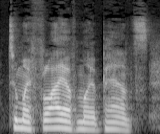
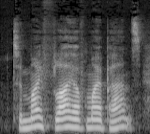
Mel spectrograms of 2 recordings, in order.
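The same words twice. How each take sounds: First: Said in the usual way. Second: Incredulous reread. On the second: Real, not acted.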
